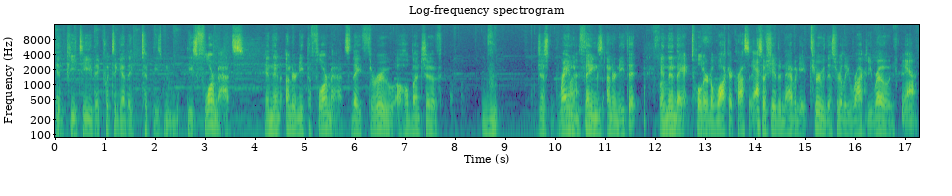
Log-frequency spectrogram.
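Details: Adult male speaker; typical speech.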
